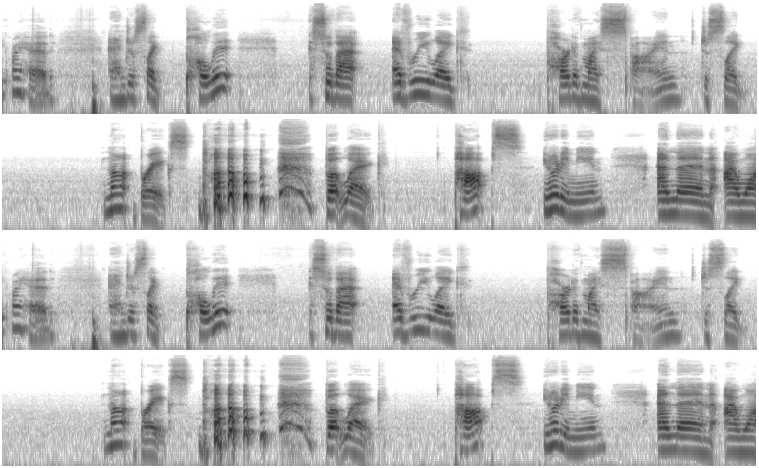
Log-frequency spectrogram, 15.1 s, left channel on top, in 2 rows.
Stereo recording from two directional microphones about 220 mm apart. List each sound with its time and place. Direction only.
0.1 s a woman's voice: 25° left (ahead or behind)
8.5 s speech: 25° left (ahead or behind)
